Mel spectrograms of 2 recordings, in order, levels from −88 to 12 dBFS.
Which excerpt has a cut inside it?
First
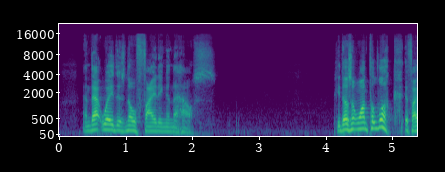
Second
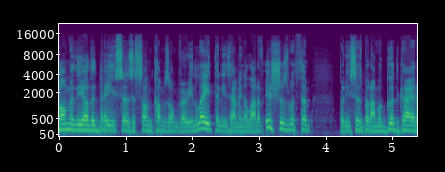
second; 1 cut; at 1.2 s

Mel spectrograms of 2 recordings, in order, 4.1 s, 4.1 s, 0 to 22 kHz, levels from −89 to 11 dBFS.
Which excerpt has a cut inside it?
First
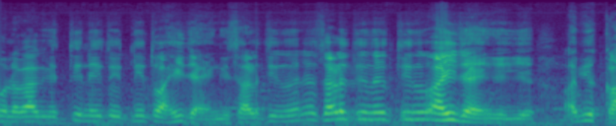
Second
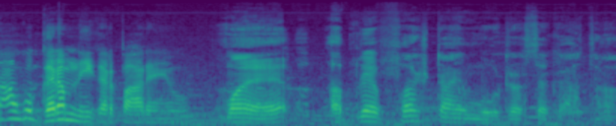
second; 1 cut; at 1.4 s

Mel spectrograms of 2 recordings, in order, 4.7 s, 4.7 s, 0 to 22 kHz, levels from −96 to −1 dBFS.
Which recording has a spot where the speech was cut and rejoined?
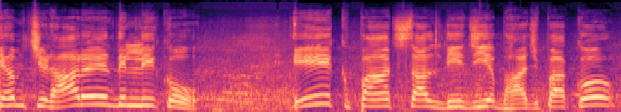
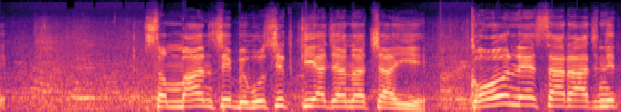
second; 1 cut; at 3.2 s

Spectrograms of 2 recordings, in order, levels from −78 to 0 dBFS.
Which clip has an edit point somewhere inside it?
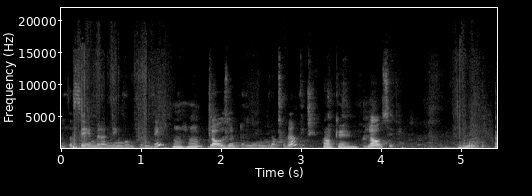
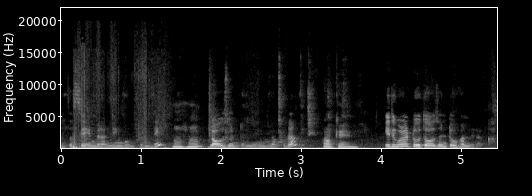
first; 1 cut; at 3.8 s

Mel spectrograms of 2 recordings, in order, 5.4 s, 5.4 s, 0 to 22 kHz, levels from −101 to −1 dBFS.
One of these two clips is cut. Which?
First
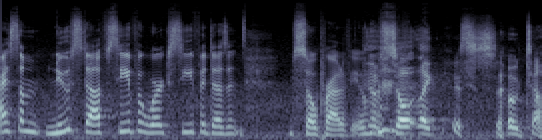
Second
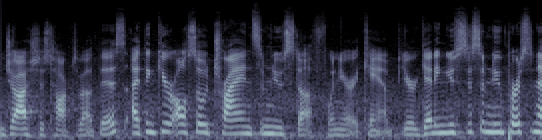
first; 1 cut; at 2.4 s

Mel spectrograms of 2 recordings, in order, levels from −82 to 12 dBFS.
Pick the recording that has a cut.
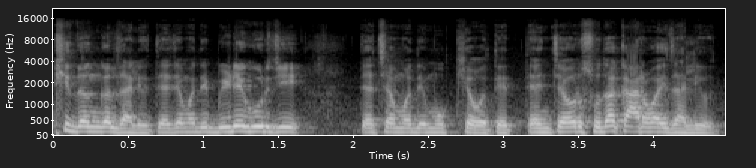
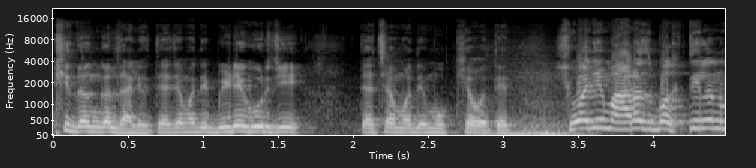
second; 1 cut; at 3.1 s

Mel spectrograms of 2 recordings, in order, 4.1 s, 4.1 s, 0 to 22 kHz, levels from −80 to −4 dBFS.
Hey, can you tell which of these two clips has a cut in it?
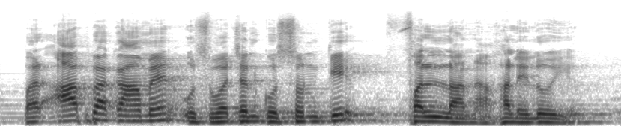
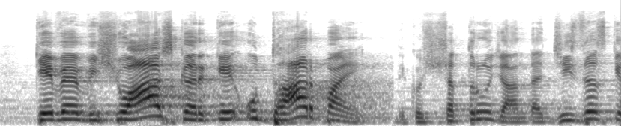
second; 1 cut; at 2.5 s

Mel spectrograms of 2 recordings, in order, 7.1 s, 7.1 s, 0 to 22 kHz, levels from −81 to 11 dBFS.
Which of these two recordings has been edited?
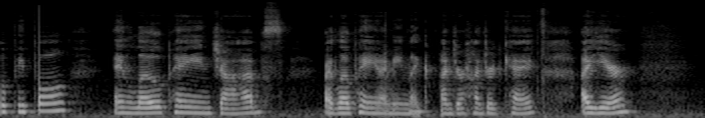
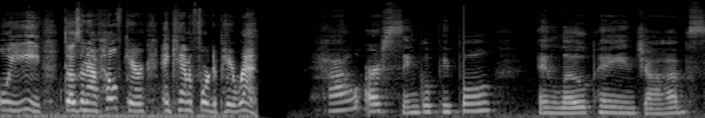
second; 1 cut; at 2.6 s

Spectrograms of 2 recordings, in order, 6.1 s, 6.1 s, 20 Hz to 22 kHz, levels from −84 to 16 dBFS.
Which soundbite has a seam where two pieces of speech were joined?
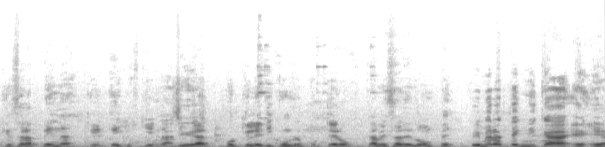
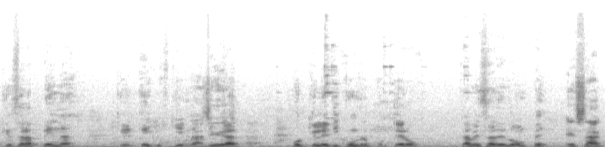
first; 4 cuts; at 0.9 s, 2.2 s, 3.6 s, 4.6 s

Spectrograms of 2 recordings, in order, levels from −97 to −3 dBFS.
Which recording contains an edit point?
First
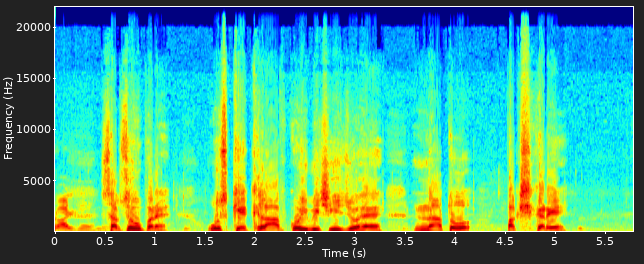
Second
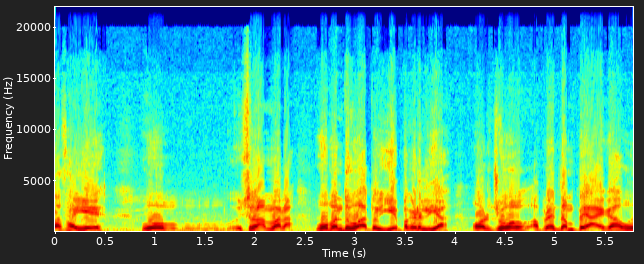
second; 1 cut; at 4.0 s

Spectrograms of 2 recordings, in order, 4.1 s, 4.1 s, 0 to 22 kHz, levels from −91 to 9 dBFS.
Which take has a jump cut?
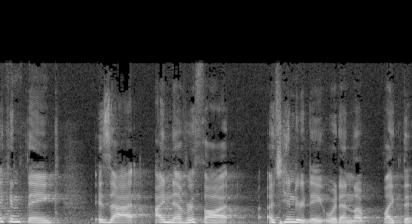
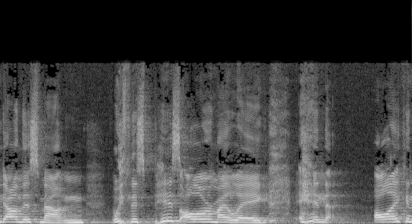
second; 2 cuts; at 1.1 s, 2.8 s

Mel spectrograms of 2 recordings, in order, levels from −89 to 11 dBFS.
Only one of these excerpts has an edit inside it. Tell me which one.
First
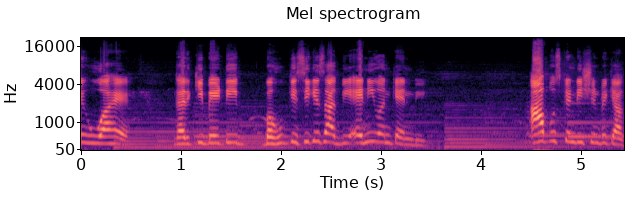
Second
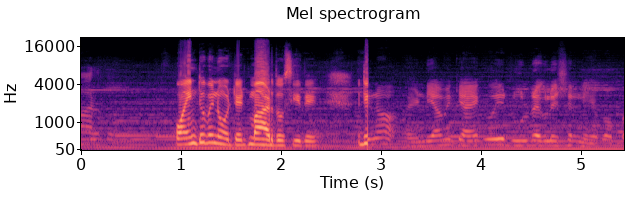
second; 1 cut; at 2.8 s

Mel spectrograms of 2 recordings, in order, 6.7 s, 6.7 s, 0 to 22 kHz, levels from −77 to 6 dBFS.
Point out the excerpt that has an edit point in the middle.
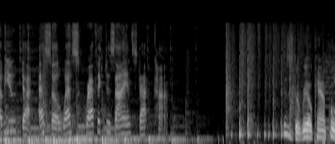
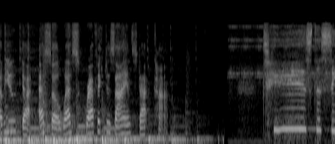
first; 1 cut; at 4.4 s

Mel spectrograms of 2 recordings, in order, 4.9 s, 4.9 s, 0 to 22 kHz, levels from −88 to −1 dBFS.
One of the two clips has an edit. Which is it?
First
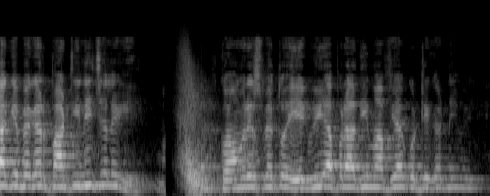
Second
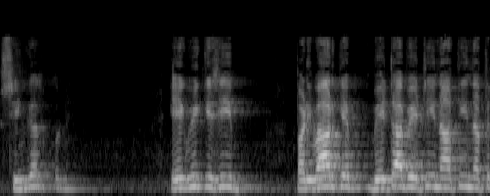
first; 1 cut; at 2.0 s

